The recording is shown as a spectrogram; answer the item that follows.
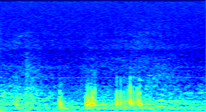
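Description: Handling noise from a table microphone on a gooseneck stand being moved by hand: a few soft, low thumps and rubs in the second half, as it is pulled across the table to the next speaker.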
